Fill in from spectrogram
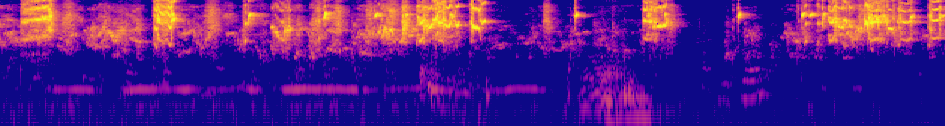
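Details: Budgerigars in a breeding setup give rough, warbling chirps and squawks in bursts, with a steady low hum behind and a brief rustling noise near the middle before the chatter resumes.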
